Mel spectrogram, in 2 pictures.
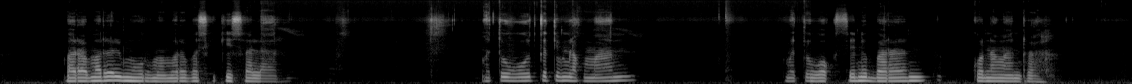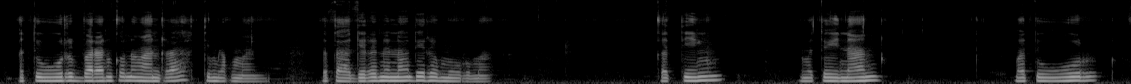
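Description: From 2.61 s to 8.11 s the speech turns thin, bright and hissy, with sibilants spitting well forward of the rest of the sound. This is pre-emphasis left on: a treble boost applied for recording or transmission whose matching de-emphasis cut never happened, leaving the top end about 11 dB hotter at 10 kHz than at 1 kHz. The shape of the lift fits a J.17 emphasis curve.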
